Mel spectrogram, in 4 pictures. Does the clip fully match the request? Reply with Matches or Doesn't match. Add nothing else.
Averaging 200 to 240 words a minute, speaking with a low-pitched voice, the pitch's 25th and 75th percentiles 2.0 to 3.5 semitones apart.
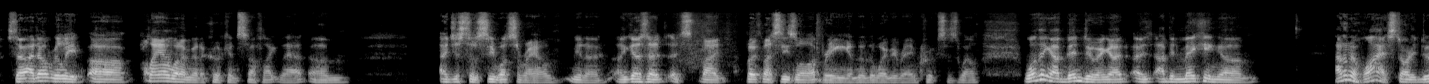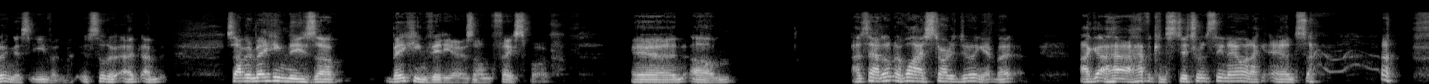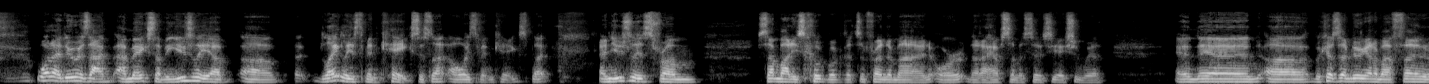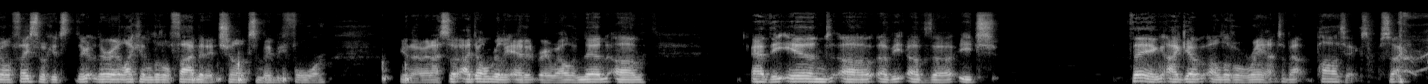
Matches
